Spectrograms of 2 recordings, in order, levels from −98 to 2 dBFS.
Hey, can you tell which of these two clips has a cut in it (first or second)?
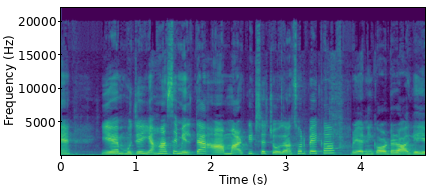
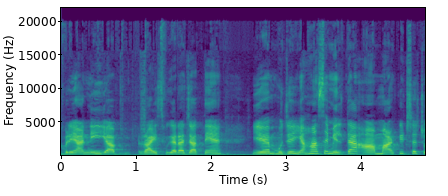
first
